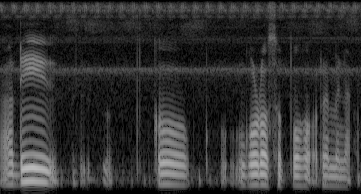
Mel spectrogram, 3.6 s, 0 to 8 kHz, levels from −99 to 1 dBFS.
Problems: constant background noise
